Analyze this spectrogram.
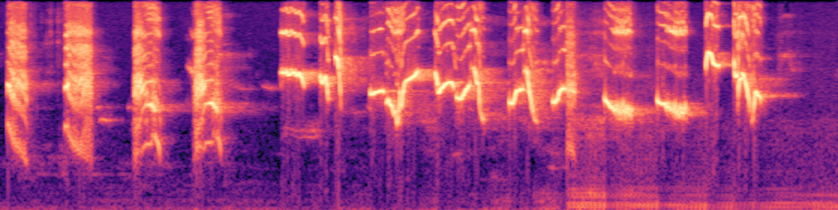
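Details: Caged Indonesian magpie-robin (kacer) in full song, used to stir other magpie-robins into singing: loud rapid buzzy downslurred notes, then rich whistled phrases rising and falling, with a faint low hum near the end.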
